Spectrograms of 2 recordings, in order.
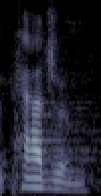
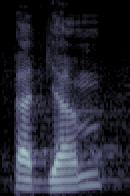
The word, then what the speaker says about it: Padgham: My name's Padgham, which is a horrible name. Nobody can pronounce it. Apparently it's British, all words ending like ham, like Buckingham, Nottingham.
